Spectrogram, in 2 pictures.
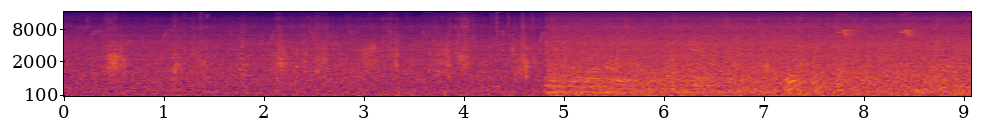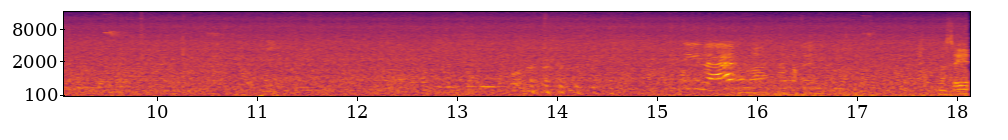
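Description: Ditumabo Mother Falls in the forest near Baler, Aurora: a steady, broad roar of rushing water that swells sharply after the first few seconds and then holds constant and loud, with faint voices beneath it.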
